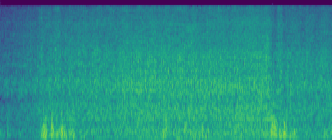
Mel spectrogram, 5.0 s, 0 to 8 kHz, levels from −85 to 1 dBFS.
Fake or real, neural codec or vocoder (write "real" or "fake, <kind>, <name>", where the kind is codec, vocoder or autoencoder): real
